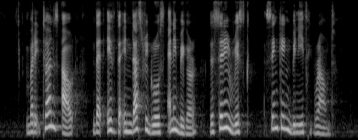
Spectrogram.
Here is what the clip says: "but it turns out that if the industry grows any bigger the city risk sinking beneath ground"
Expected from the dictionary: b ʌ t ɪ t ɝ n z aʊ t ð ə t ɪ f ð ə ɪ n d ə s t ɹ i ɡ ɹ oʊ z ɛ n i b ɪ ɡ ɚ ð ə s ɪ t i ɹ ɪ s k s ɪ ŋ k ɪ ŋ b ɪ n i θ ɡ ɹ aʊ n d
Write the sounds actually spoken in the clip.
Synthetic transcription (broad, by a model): b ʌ t ɪ t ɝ n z aʊ t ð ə t ɪ f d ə ɪ n d ə s t ɹ i ɡ ɹ oʊ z ɛ n i b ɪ ɡ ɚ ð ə s ɪ t i ɹ ɪ s k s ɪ ŋ k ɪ ŋ b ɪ n i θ ɡ ɹ aʊ n d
